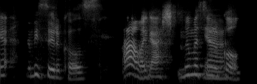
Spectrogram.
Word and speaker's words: LumiCeuticals: LumiCeuticals.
